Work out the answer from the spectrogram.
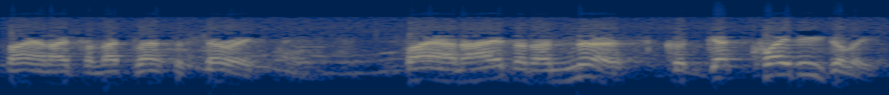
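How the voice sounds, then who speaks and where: An actor as a high-voiced, brusque police captain. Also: male voice, animated, moderate pace, a crowd in the background, close to an everyday voice. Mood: brisk, stern. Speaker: radio actor. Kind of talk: 1940s radio acting. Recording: thin, tinny old radio recording.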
